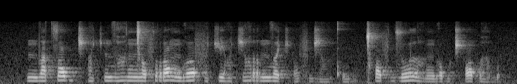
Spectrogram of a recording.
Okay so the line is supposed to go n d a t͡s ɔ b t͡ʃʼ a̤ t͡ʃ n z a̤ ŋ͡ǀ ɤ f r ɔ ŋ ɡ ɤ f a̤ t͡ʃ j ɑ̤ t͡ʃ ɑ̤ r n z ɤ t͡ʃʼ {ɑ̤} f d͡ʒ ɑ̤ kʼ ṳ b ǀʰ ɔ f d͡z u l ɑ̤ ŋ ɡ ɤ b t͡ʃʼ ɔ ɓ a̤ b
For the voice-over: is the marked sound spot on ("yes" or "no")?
no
